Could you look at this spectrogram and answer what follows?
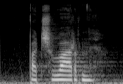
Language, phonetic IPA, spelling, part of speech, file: Belarusian, [pat͡ʂˈvarnɨ], пачварны, adjective, Be-пачварны.ogg
- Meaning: ugly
